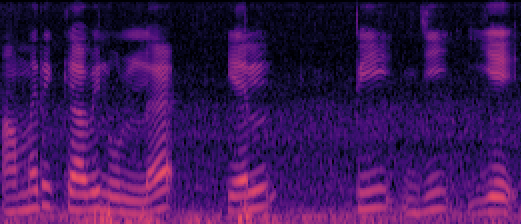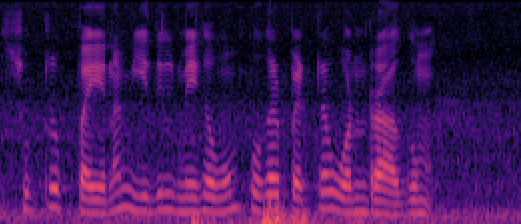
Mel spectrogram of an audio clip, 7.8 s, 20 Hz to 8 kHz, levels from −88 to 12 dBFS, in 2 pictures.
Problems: none marked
